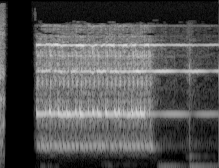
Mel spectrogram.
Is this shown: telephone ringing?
yes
